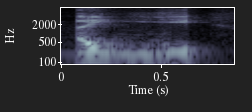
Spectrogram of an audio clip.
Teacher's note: حمزہ کو یا سے زور سے ملائیں گے، یا کو لمبا نہیں کریں گے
